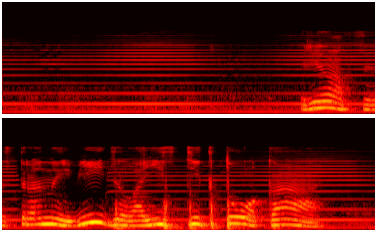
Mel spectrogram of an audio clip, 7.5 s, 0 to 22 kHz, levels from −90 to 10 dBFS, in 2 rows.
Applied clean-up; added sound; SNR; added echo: none; Bowed string instrument; 19 dB; reverberation time 0.5 s.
